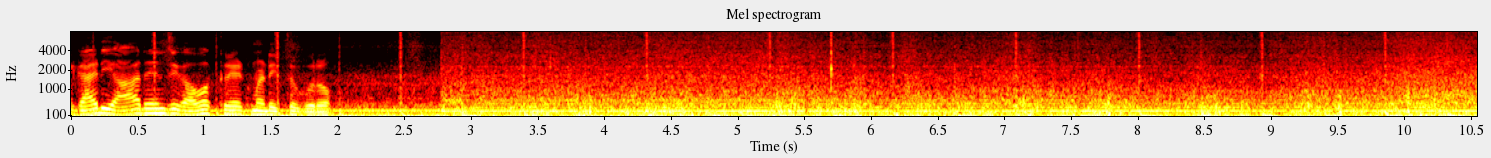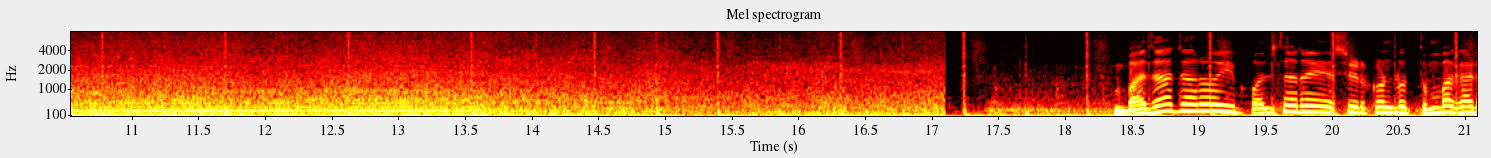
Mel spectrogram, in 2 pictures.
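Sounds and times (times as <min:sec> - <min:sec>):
motorcycle engine cruising: 0:00.0 - 0:19.3
wind on microphone: 0:02.0 - 0:18.1.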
